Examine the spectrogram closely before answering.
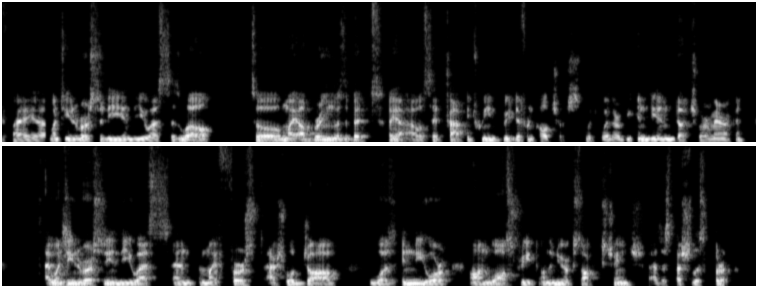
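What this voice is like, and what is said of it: American English accent. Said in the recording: “as you can probably hear from my accent, is American”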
